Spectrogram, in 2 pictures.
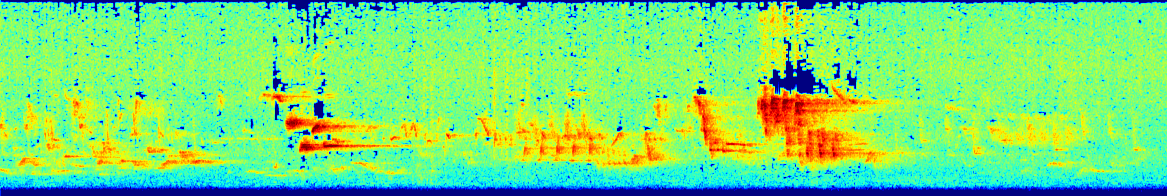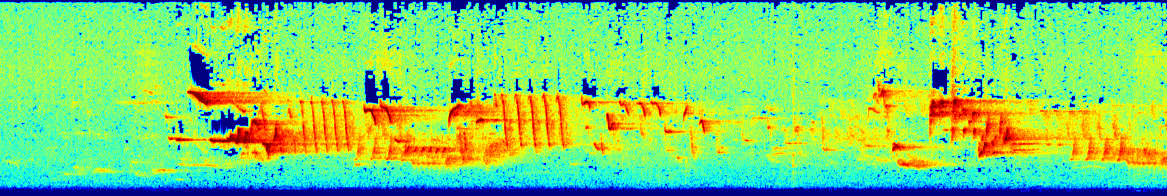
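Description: Small songbirds chirping and singing in bursts, with rapid trills loudest a little past halfway and again near the end.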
